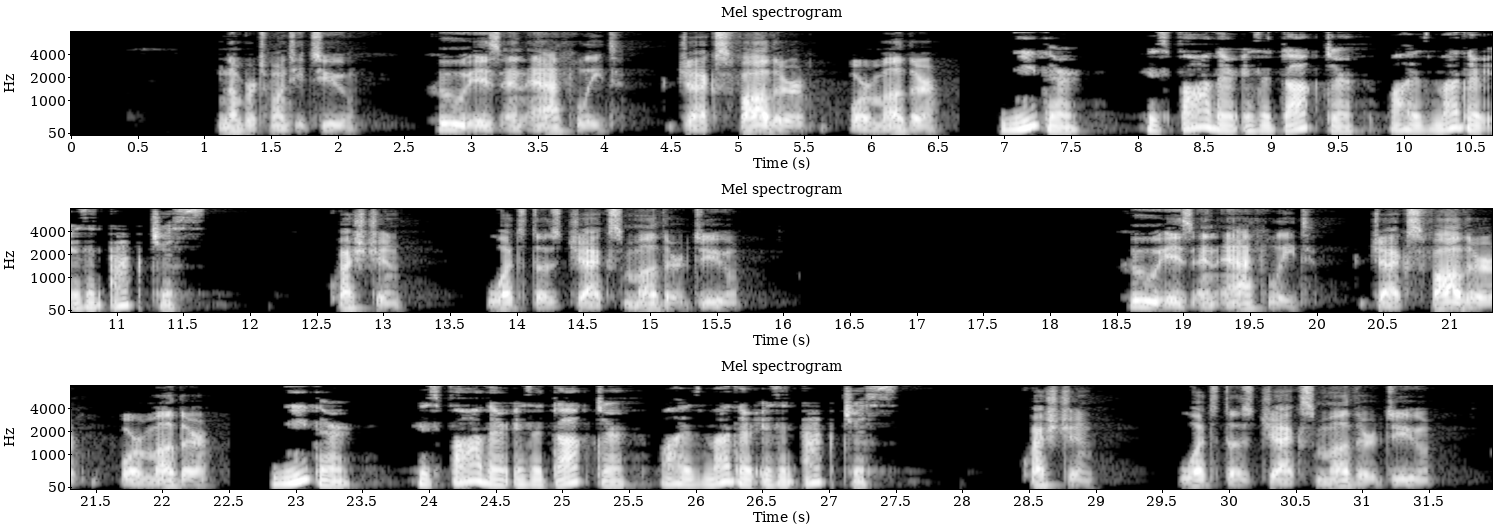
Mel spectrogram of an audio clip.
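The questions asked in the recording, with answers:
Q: What does Jack's mother do?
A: An actress.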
